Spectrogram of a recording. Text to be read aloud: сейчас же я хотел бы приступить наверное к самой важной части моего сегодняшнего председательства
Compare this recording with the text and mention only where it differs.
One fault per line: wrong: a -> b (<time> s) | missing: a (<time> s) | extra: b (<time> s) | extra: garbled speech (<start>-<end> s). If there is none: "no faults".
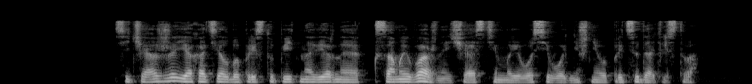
no faults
